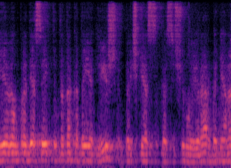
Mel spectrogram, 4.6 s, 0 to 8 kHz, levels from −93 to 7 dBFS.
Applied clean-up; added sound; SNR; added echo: neural separator model SepFormer DNS4.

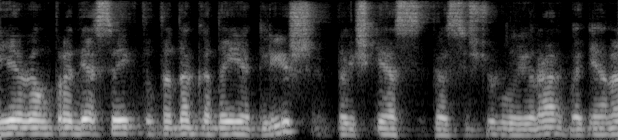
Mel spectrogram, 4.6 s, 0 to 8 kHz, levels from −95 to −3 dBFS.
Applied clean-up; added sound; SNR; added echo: neural mask model DeepFilterNet 3.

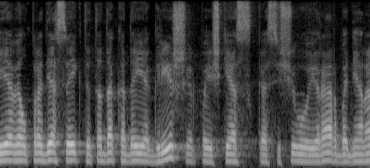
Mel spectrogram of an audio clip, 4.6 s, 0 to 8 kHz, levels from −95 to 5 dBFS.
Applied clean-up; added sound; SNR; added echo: none; none; none; none.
